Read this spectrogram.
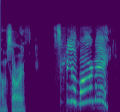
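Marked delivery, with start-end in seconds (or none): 1.1-2.1 very high, slow, stretched-out bad mock Scouse accent. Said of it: "doing the accent".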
